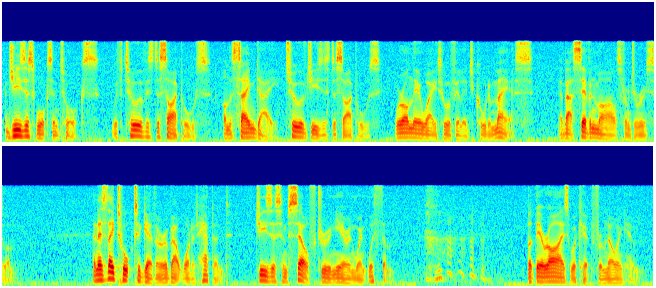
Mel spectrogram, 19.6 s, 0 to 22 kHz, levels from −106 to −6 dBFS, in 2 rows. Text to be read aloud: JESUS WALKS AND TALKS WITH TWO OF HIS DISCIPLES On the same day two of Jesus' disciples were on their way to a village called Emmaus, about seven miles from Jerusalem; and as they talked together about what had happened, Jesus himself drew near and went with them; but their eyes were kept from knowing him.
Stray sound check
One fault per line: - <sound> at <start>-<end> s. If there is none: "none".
- laugh at 16.1-17.2 s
